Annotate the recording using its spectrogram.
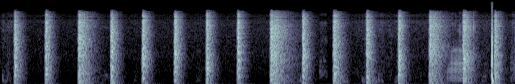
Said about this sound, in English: By the way, can everybody mute? Somebody mute who's hammering? It might be an internet call.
